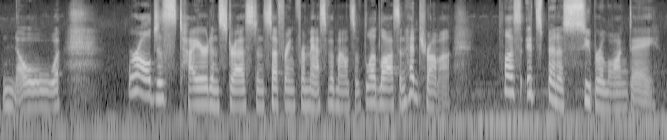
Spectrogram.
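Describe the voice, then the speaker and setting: A woman playing an injured, stubborn scientist in an audio drama, talking in a halting, defensive, naturalistic way. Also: deep voice, sing-song, heavily acted. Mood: dismissive denial. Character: injured, stubborn, rambling woman scientist, dazed but defiant.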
